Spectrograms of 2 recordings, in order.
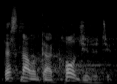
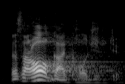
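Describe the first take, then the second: First: Said in the usual way. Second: ALL punched out loud; stress on ALL. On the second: Shown as a demonstration. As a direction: hit the word "all" hard, then drop away. Corrects himself, punching all.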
